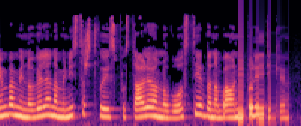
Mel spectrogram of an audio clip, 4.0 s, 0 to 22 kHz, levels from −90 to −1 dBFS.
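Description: From about 3.19 s, right after "ministrstvu izpostavljajo novosti v", the speech turns into robotic sound from repeated short buffers and stays that way to the end at 4.02 s. It's a rigid, metallic buzz pinned at about 94 Hz that still loosely tracks the speech. The likely cause is late-arriving audio being covered by looping the last chunk over and over, about 10.7 ms at a time going by that pitch, so most of the real signal is skipped.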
